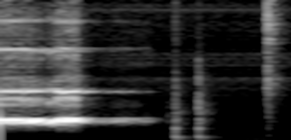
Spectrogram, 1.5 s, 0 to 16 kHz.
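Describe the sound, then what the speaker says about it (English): Guard whistle sound effect from a Bachmann Class 66 model locomotive in GBRF livery: a loud, shrill sustained whistle tone lasting under half a second, fading away, followed by a couple of short clicks. "Guard whistle. Let's see what that's like."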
